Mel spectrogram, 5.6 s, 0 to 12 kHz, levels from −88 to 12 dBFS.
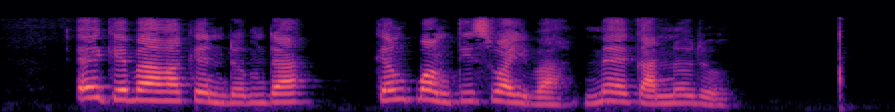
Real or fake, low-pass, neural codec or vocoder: real; 7.2 kHz; none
